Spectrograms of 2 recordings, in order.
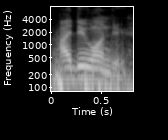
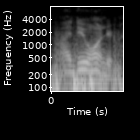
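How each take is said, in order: Both takes have the same delivery.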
